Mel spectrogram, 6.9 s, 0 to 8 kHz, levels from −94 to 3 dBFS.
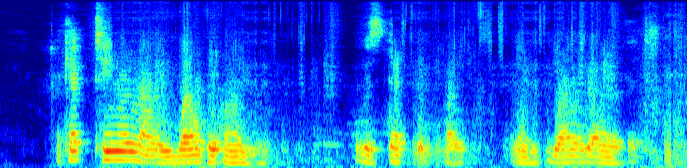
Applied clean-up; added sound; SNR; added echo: neural separator model SepFormer DNS4.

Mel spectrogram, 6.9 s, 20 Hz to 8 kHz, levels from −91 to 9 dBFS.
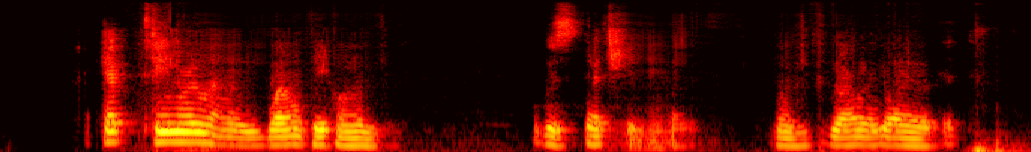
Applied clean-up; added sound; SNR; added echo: neural mask model DeepFilterNet 3.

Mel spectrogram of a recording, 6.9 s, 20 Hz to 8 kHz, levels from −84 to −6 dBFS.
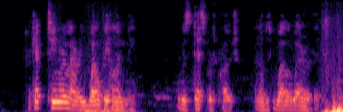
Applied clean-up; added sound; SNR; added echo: none; none; none; none.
